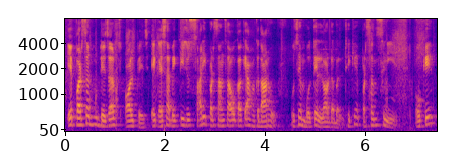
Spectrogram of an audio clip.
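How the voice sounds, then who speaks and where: A man's voice: a little high, slight background noise. A young man teaching English vocabulary for an exam, explaining patiently and quizzing his listeners with repeated questions. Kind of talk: vocabulary lesson.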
